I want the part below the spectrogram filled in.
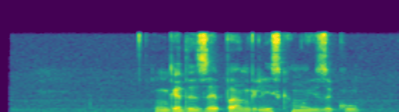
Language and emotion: Russian, neutral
